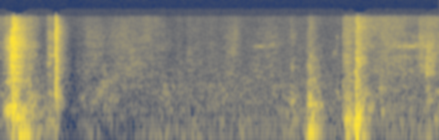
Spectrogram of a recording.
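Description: Mostly quiet room tone over a call microphone, broken by a few faint short clicks and rustles: one right at the start, one about half a second in, and two about three seconds in.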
